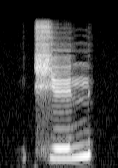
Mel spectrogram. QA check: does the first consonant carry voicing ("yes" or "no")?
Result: no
